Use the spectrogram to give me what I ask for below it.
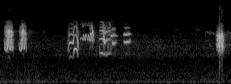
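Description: Fieldfare calls from a flock descending to feed on fallen apples and hawthorn berries on a frosty morning: several short, harsh, high-pitched bursts, two at the start, a rapid cluster mid-clip, and two more at the end.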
